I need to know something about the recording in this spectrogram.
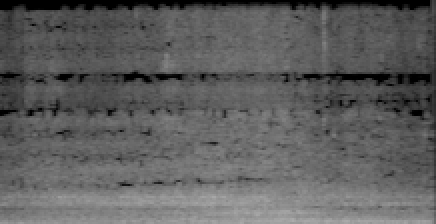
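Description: Street traffic: a car driving past, its engine and tyre noise slowly swelling to a peak about three seconds in, then easing slightly.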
